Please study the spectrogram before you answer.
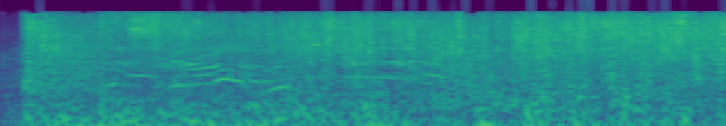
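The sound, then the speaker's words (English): A rock ceiling caves in, a loud, dense roar of collapsing stone and crashing debris that starts abruptly and stays continuous and heavy throughout. “A blast of rock dust swept over Ryan as the ceiling caved in.”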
